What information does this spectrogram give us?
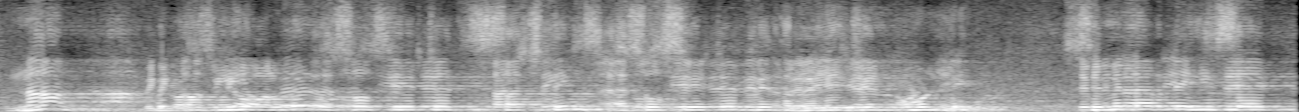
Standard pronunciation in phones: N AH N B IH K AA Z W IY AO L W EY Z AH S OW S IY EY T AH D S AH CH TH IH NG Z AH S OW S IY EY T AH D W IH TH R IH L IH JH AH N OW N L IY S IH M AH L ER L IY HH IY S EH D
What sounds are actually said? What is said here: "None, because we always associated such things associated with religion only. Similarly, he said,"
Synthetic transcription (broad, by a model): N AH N B IH K AA Z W IY AO L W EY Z AH S OW S IY EY T AH D S AH CH T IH NG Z AH S OW S IY EY T AH D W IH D R IH L IH JH AH N OW N L IY S IH M AH L ER L IY HH IY S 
